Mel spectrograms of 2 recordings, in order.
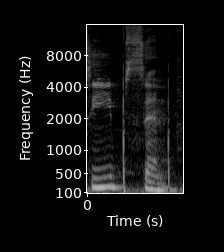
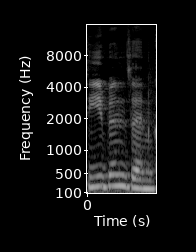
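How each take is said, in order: First: The word is said with two syllables. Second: The word is said with three syllables. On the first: The speaker calls it right. "It's just జీబ్సెన్" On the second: The speaker calls it wrong. "జీబెన్ జెన్ కాదు"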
